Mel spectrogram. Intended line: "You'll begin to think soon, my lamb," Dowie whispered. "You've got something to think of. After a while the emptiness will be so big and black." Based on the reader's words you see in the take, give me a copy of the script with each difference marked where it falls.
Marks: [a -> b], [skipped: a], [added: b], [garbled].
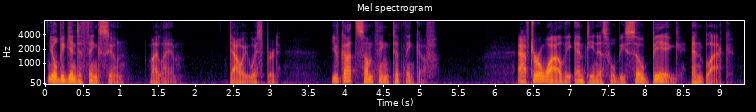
"You'll begin to think soon, my lamb," Dowie whispered. "You've got something to think of. After a while the emptiness will be so big and black."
